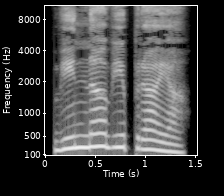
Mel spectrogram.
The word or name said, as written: ಭಿನ್ನಾಭಿಪ್ರಾಯ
